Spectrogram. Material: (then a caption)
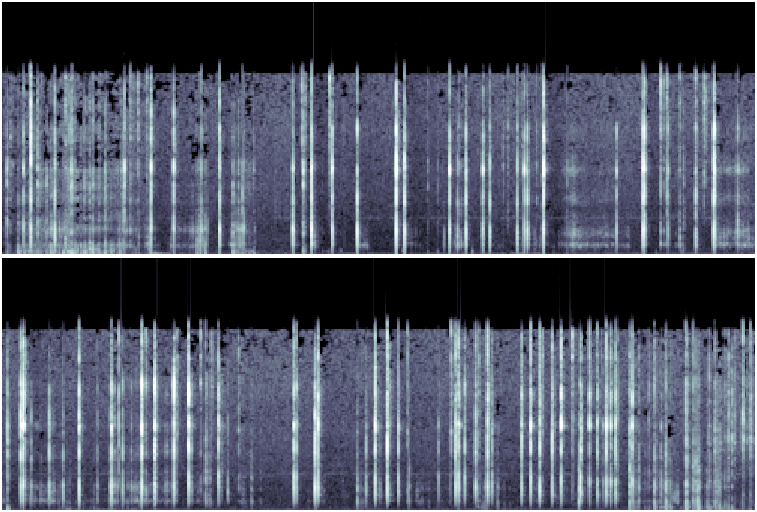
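Rattan, tile. Long metal nail tips scratch and tap across a round coaster with a rattan rim and a mosaic surface. The result is a quiet, dense run of sharp, bright clicks and scraping ticks over faint scratching, with a brief low rustle at the start.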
